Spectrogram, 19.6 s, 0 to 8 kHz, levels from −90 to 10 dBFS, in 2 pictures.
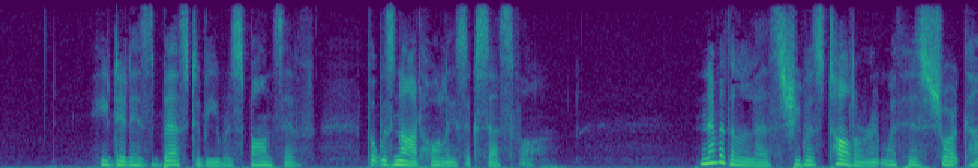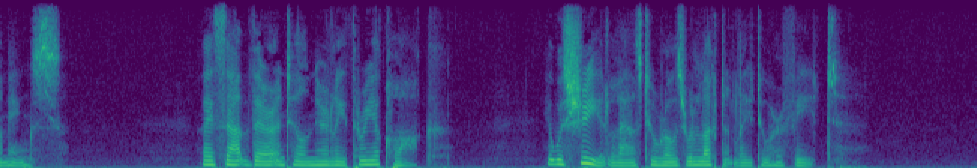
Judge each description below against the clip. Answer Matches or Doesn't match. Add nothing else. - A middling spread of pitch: Matches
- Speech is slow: Matches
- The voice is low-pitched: Doesn't match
